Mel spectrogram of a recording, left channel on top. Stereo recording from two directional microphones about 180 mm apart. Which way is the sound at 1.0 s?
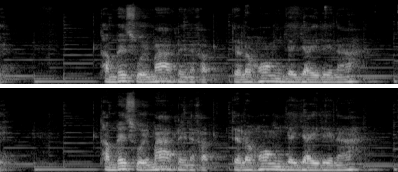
10° right (ahead or behind).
